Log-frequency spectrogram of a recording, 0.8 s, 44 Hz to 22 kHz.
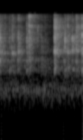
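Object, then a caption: Bottle of liquid foundation with a mixing ball. A bottle of Urban Decay Naked Skin liquid foundation in shade 9.75 is shaken so the mixing ball inside, like the ball in a spray paint can, blends the liquid back together after sitting for a while. A quick, bright, clicky rattle is heard, centred around 2.3 kHz, with a louder burst partway through and very short ring.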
